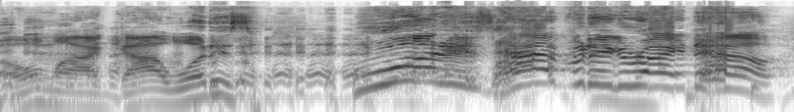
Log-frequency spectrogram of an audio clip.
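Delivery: slow, high, laughing shout of disbelief; stunned disbelief. Retold or imitated. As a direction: shout it out, cracking up in shock. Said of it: "I was like".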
